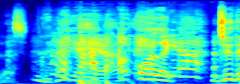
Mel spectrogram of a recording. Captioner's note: Glenn, Megan laughing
